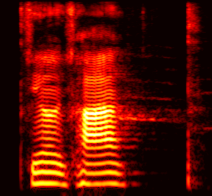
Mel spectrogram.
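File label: "police", Mandarin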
